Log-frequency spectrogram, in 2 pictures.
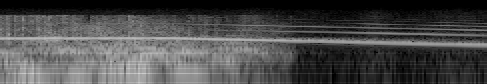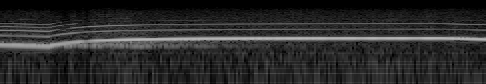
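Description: Ambulance siren wailing: the pitch holds high, falls slowly for about two seconds, then sweeps quickly back up and holds again. A dense noisy background sounds under it for the first two seconds or so, then drops away, leaving the siren alone.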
